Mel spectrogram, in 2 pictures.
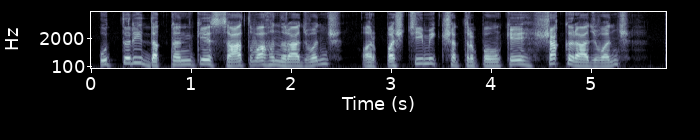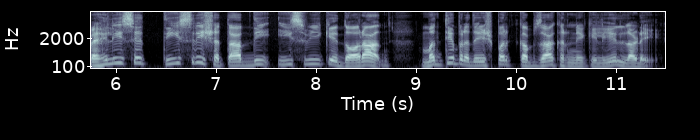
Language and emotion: Hindi, neutral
